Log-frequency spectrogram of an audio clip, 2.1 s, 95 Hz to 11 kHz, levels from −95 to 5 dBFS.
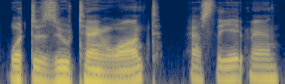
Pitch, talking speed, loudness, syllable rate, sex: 115 Hz, 250 wpm, -17 LUFS, 6.2 syllables/s, male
